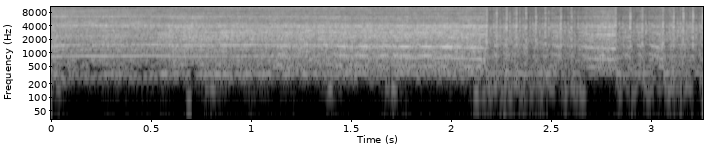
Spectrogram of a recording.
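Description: A power screwdriver whines steadily and close while driving screws into a budget kitchen wall cabinet, then switches to a rapid rattling pulse as the clutch slips near the end.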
